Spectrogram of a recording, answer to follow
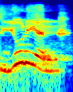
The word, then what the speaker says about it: union: So, and again here it is union. Again that U is a oval, but actually it sounds like a Y.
